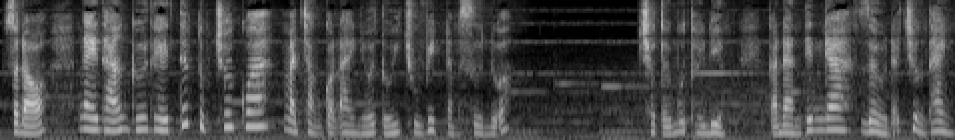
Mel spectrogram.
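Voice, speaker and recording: A woman's voice: mid-range voice, lively intonation, moderate pace, a little mellow. A woman reads a scripted story recap as narrator. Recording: music under the voice. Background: background music.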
